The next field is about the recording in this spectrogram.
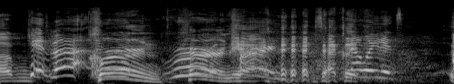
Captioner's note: laughter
